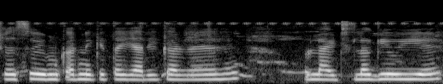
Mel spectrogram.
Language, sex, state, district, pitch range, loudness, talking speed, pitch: Hindi, female, Maharashtra, Gondia, 230-245 Hz, -14 LUFS, 150 wpm, 235 Hz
